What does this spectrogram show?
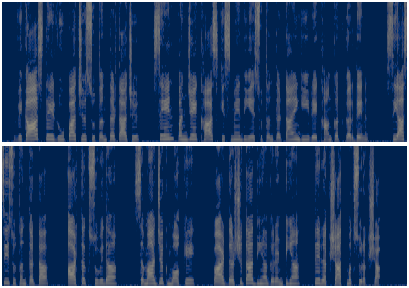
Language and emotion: Dogri, neutral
